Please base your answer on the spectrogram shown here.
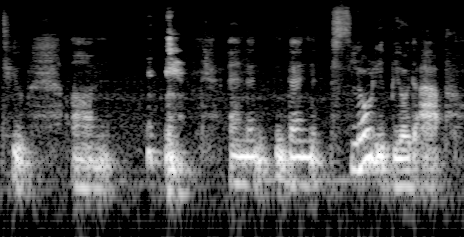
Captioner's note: cough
